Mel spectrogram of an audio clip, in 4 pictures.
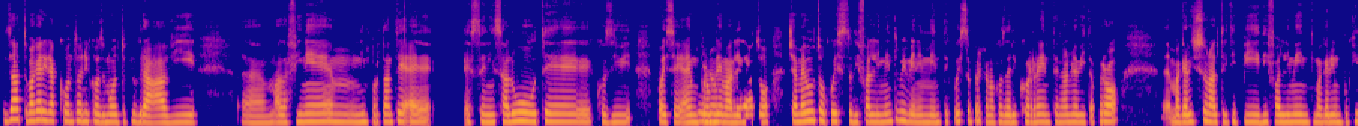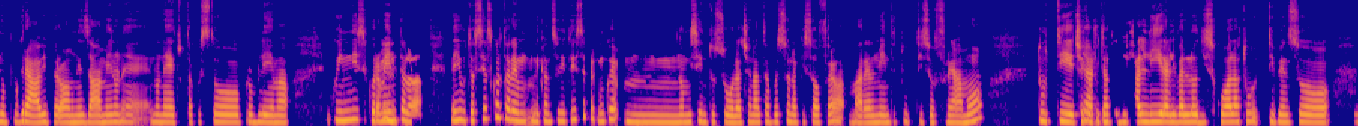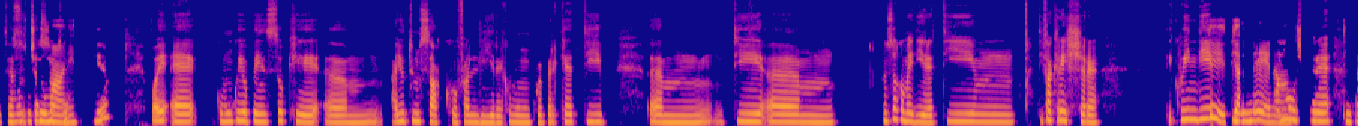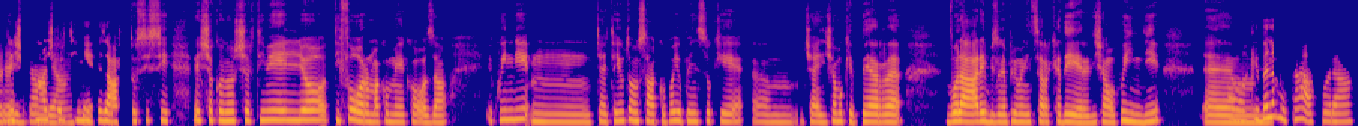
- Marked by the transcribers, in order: other background noise; "cioè" said as "ceh"; "soffre" said as "soffra"; unintelligible speech; "cioè" said as "ceh"
- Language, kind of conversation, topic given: Italian, podcast, Come reagisci davvero quando ti capita di fallire?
